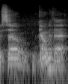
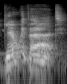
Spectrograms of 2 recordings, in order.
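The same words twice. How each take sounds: First: Said in the usual way. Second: Slow, loud, higher GO WITH IT, drawn out; emphatic cheer. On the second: Real, not acted. Urging a viewer to follow the purple, drawn-out cheer. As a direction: stretch each word of "Go with it" and push it out. Repeats advice as drawn-out cry.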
